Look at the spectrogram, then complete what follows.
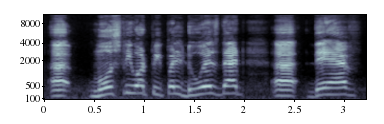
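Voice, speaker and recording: A young man with a Pakistani accent and Urdu as his first language talks through study tips in a casual, rambling vlog. His voice sits high for a man, and he fills his talk with restarts and apologies. He records from the driver's seat of his car. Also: moderate pace, no room sound. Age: young adult. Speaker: student vlogger. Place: inside a car.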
